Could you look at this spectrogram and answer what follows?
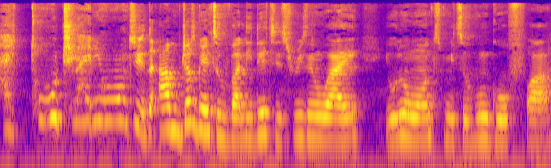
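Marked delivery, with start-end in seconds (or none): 0.0-1.5 very high, screamed, scolding tone. Retelling how a dad reacts to bad news: imitating a screaming dad. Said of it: "He's screaming at you".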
